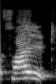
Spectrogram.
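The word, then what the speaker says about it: fight: फाइट। क्या है? फाइट। तो यहां पर जी एच को कहां गायब कर दे रहे हैं?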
